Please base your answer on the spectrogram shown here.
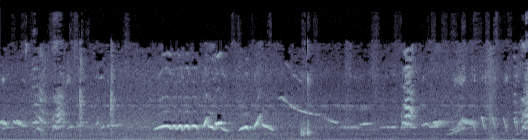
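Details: White-rumped shama in an aviary calling to its flock: a burst of fast, slurred whistled notes around the middle, with scattered higher chirps before and after over a low steady hum.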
